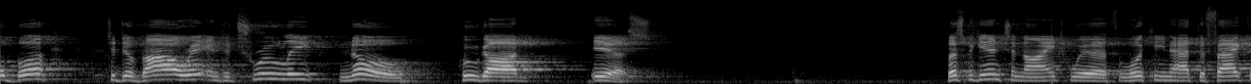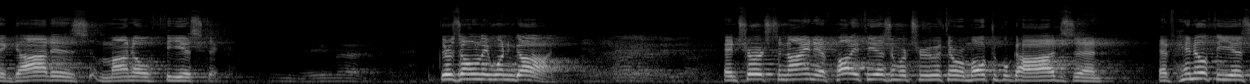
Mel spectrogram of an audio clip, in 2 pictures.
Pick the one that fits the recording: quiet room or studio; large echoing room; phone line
large echoing room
